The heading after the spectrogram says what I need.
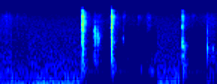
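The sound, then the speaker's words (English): Keys on a computer keyboard are tapped in a few sparse, crisp clicks at an uneven pace, faint against a quiet hiss. “I can type it in here. Let me see if my mic will pick this up.”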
